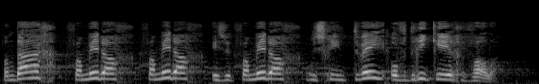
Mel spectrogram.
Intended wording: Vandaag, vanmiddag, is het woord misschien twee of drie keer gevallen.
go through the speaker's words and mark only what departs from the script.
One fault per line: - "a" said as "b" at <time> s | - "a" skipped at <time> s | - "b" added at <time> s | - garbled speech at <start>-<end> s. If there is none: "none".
- "vanmiddag" added at 1.4 s
- "woord" said as "vanmiddag" at 2.3 s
